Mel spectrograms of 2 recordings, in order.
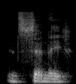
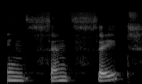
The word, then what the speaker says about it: insensate: Insennate. I think perhaps you meant insensate. Oh, yes, I did. I did mean I did mean that. I misspoke. I said insensate. Is that's the correct pronunciation, right?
